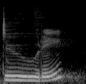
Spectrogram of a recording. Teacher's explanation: In America, we replace T with an R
